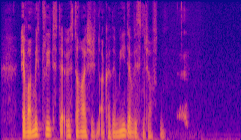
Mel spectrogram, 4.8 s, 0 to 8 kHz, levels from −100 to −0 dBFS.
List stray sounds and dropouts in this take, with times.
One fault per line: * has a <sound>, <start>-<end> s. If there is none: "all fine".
* has a laugh, 3.5-3.8 s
